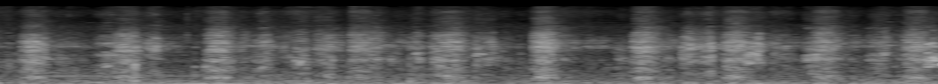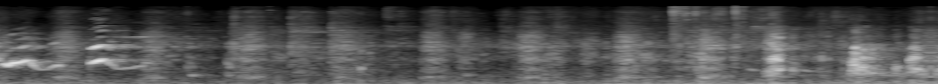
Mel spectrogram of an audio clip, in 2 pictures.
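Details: XL American Bully pitbull at Caona Bullys during a heavy-duty spring pole workout, breathing in rapid, uneven huffs with a couple of brief high whining squeaks midway.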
